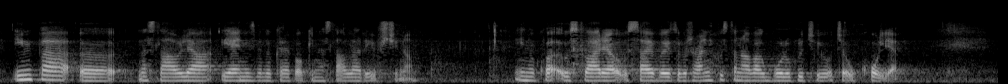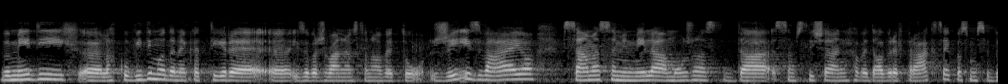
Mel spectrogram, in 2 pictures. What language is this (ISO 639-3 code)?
slv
